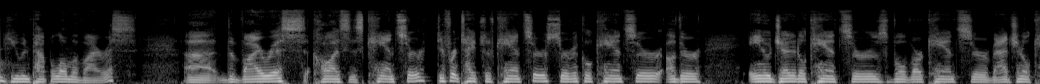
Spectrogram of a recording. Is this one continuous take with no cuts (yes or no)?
no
